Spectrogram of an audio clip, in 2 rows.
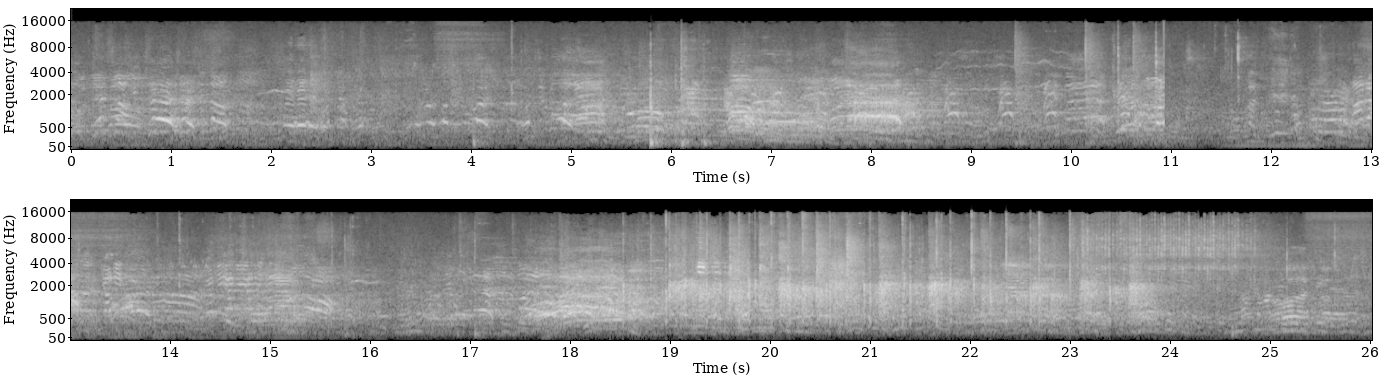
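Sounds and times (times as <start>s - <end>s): men shouting and calling: 0.0s - 11.0s, 11.8s - 18.9s.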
